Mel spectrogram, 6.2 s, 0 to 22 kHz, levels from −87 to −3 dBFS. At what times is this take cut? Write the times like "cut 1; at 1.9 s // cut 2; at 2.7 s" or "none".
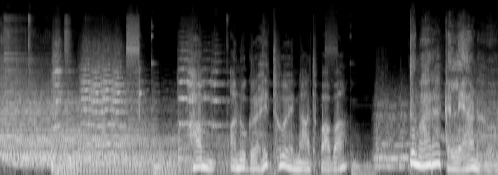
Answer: none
